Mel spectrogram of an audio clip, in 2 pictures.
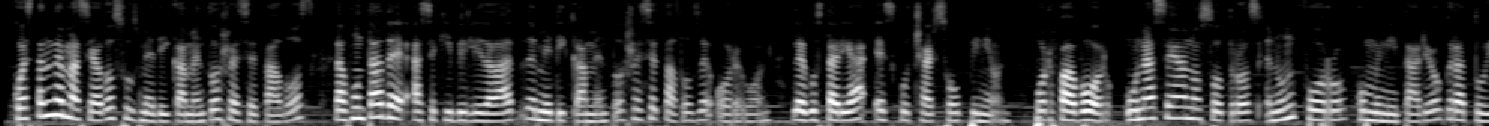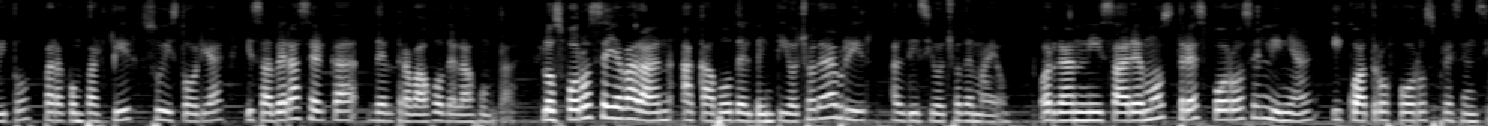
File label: recording Spanish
